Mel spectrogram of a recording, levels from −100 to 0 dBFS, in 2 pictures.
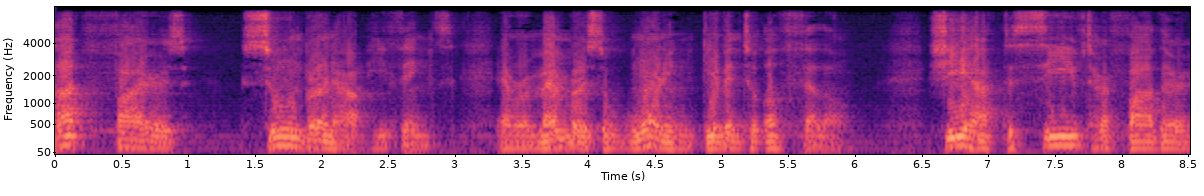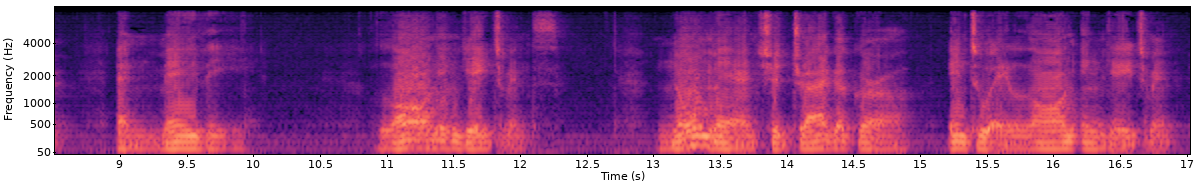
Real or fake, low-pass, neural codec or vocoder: fake; 7.2 kHz; vocoder, 24 kHz, 100 mel bands, Vocos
